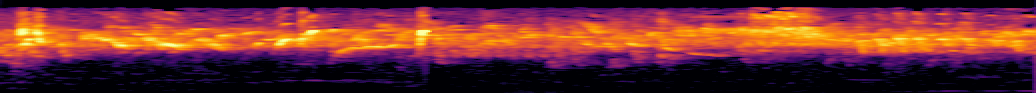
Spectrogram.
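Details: European greenfinch kept in captivity, singing in the pre-breeding period: fast jumbled twitters and short trills run without pause, with a sharp click around two seconds.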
